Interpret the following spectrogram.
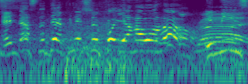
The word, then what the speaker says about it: Yahweh: This is the reintroduction of the correct pronunciation of the name Yahweh.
